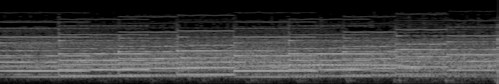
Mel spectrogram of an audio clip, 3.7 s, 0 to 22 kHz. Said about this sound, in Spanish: Así se escucha cuando registras tus cargas en mi app G500.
